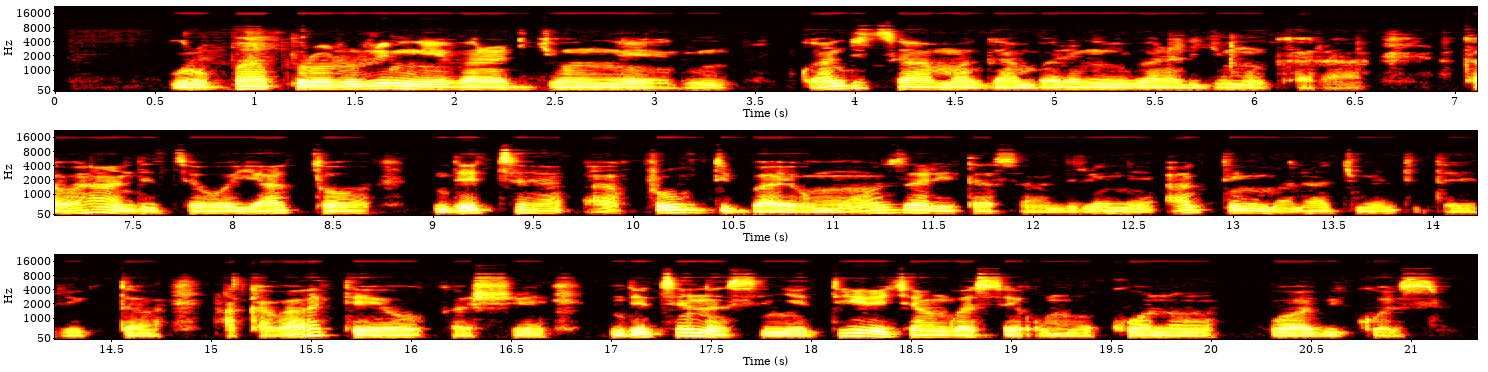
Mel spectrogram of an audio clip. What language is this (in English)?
Kinyarwanda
